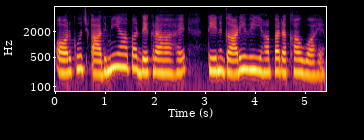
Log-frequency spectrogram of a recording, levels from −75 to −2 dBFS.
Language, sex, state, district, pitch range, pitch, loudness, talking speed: Hindi, female, Delhi, New Delhi, 215-250 Hz, 225 Hz, -13 LUFS, 175 wpm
